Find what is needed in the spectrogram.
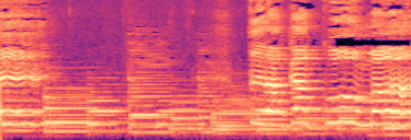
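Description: Live manele song: a man's sung line trails off, a keyboard plays a short run of held notes on its own, and his singing comes back in about two and a half seconds in.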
